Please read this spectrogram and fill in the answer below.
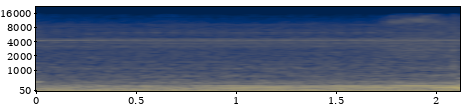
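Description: Car engine idling, a steady low hum heard from inside the closed cabin.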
